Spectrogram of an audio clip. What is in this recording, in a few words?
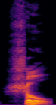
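"shou4", Mandarin Chinese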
